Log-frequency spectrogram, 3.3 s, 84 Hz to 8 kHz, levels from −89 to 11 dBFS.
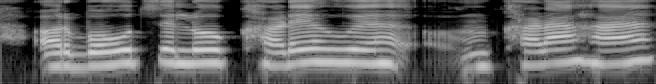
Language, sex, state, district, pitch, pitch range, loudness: Hindi, female, Jharkhand, Garhwa, 270 Hz, 240-280 Hz, -13 LUFS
